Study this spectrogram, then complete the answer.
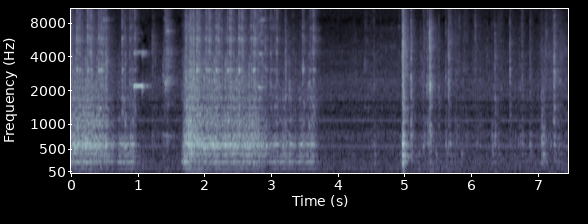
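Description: A sewing machine zigzag-stitches sleep shorts in rapid mechanical bursts with a steady chatter, pausing briefly between runs, followed by quieter clicks and handling noises.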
